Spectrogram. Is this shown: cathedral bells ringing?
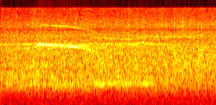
no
